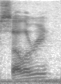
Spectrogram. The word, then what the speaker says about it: Sellerie: Yeah, right now I'm looking at a seat made by a French company, Top Celery. – Oh, interesting. – But it's spelled S-E-L-L-E-R-I-E. Yeah. But apparently it's pronounced like the flavorless vegetable.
